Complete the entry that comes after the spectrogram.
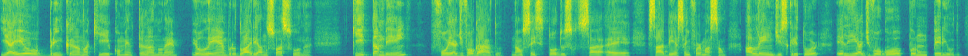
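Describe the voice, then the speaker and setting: In a very clean recording with a silent background, a man with a Cuiabá accent talks at a fairly slow pace with a fairly high pitch and lively intonation. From Mato Grosso, Brazil (Baixada Cuiabana). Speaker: lawyer. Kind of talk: podcast interview.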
